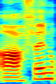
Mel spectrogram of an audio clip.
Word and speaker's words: often: In Mm, Webster's dictionary, the pronunciation often with a silent T is is listed as standard accepted pronunciation, and with the T is listed as a variant.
